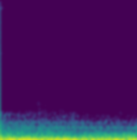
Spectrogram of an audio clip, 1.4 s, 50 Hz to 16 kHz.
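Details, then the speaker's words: Car driving around 35 after a wheel bearing repair: only steady low road rumble and slight outside noise, with no growl or rumble from the wheel bearing that had been heard at the rear before. "Ves ahorita estoy nada más lo que es normal un poquito de ruido de afuera pero ya no se escucha el rumbar del ba"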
